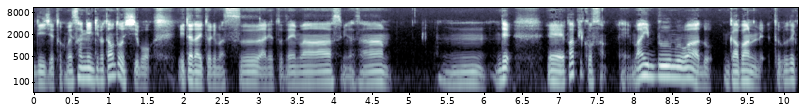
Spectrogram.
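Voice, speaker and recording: Young male solo host, Kansai accent, chatty and animated, swoopy pitch, gravelly edge. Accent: Kansai Japanese. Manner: chatty, animated, rambling musings with laughs and self-corrections. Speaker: podcast host. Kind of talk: solo casual radio talk, reading listener mail.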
